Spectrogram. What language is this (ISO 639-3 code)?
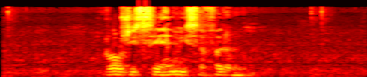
ckb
